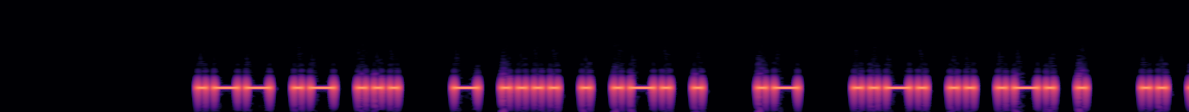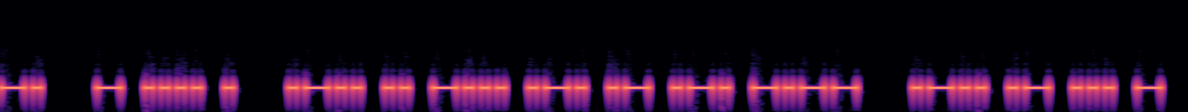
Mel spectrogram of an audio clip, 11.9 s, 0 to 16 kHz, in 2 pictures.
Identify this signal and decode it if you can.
Morse code, heard as a keyed tone, about 32 wpm, 700 Hz. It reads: WAS THERE A FIRE IN THE LIBRARY LAST
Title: Sentences from Top 1000 Words - Review Part 4 - 30wpm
